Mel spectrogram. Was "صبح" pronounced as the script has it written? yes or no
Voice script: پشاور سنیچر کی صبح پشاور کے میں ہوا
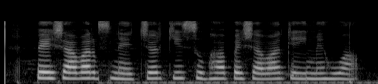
yes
